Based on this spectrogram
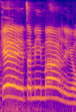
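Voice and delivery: high, loud cartoon Italian Mario voice; mock Italian accent. Podcaster mimicking a star's boast of his Italian voice, mock Italian accent. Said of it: "That's my Italian voice".

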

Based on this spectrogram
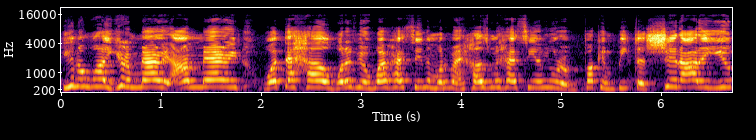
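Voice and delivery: high, heated tirade; ranting at him. Retold or imitated. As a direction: tear into him with indignant questions. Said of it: "I'm, like, ramming him a new one".

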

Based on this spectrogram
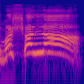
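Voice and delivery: drawn-out high ماشاءالله; mock praise. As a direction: tease the student with exaggerated praise. Praising a student's answer.

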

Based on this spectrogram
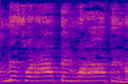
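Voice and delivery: very high, mock-alarmed kid voice. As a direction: imitate kids clamoring in a high pitch. Alarmed kids asking her, retold.

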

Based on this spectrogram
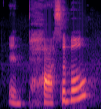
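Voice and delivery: high, loud mocking echo; sarcastic. A narrator's reading. The rat mocking a dragon's boast, sarcastic. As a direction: scoff back the word with scorn. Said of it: "Rat laughed sarcastically".

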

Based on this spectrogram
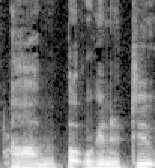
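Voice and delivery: normal talking voice

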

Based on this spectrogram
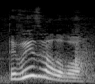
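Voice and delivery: ordinary talk, nothing marked

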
